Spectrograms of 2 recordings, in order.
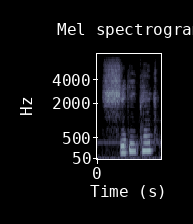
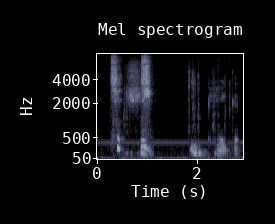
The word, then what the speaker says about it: chiggy pig: Shiggy pig? Chiggy pig. Chiggy pig. Like with CH.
